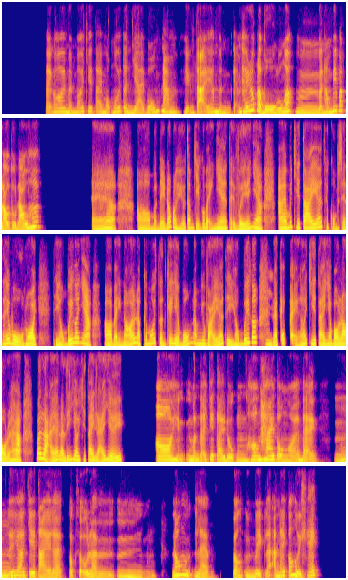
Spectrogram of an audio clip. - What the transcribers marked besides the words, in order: other background noise
- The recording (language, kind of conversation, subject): Vietnamese, advice, Mình vừa chia tay và cảm thấy trống rỗng, không biết nên bắt đầu từ đâu để ổn hơn?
